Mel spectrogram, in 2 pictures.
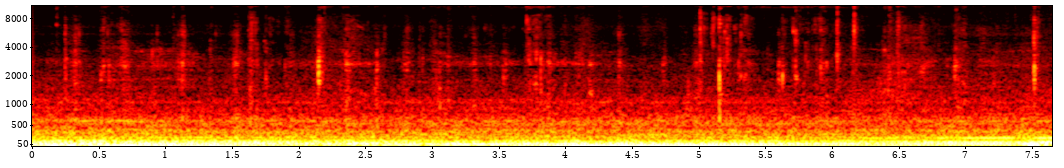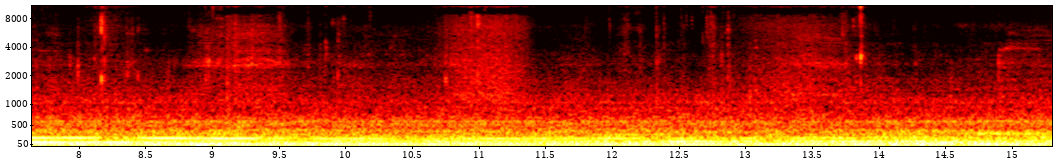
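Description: Steady low rumble of a car's engine running, heard from inside the cabin, with faint small clicks. A low hum comes and goes about halfway through.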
